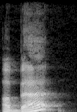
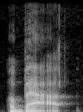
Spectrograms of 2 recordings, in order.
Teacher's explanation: bat they're both short they both have that stopped t and i'm gonna just have my mouth more open for bat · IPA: /æ/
